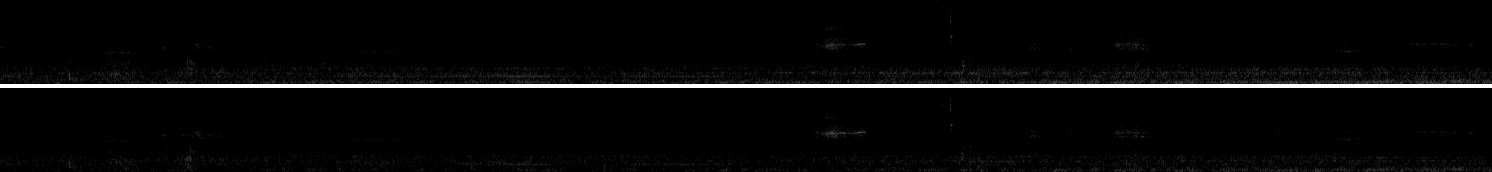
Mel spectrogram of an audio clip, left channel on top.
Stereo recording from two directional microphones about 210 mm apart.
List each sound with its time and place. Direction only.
8.2 s owl: 5° left (ahead or behind)
11.1 s owl: 15° left (ahead or behind)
